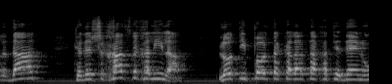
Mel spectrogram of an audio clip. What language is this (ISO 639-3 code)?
heb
